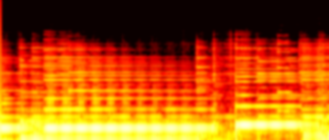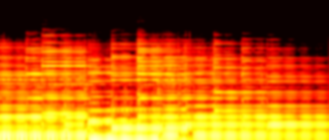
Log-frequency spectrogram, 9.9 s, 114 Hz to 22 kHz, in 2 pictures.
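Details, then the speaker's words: 1963 Fender Princeton Brownface 6G2 tube amp after hum repair and full restoration, played through an old 10-inch Utah speaker replacing the original Oxford: clean chords and single notes, quiet and hum-free between notes; normal amplifier tone. "so now it's time to listen to the fender princeton brownface model 6g2 from 1963."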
